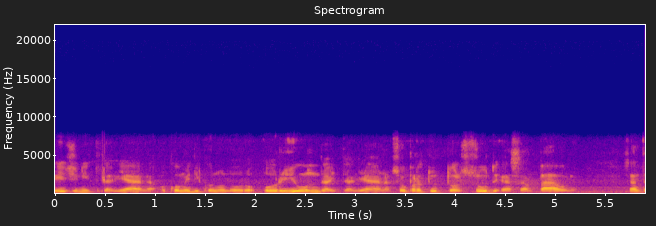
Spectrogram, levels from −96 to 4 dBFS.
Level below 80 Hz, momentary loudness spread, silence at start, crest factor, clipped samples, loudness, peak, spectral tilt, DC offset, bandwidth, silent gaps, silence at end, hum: -66 dBFS; 8 LU; 0 s; 16 dB; under 0.1%; -19 LUFS; -4 dBFS; -6 dB/octave; under 0.1%; 7.6 kHz; none; 0 s; none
